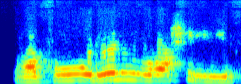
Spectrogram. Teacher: غفور الرحیم، غفور والا را پڑھتے ہوئے ہونٹوں کو چیریں گے، اسماعیل والے اسٹائل میں لے کے جائیں گے تو باریک پڑھا جائے گا، اور اگلے را کو پڑھتے ہوئے آپ نے موٹی آواز کے ساتھ اس کو پڑھنا ہے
